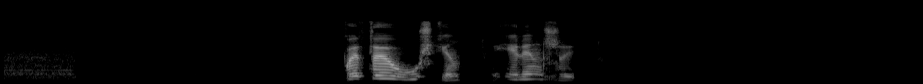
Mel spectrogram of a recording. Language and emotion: Russian, neutral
